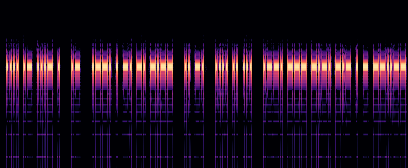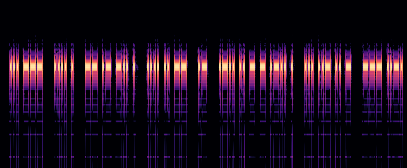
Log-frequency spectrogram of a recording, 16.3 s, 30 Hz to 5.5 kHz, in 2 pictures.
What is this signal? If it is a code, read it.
Morse code, heard as a keyed tone, about 34 wpm, 700 Hz. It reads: HAVE A PENNY IN HIS POCKET, SO HE MADE HIM A LITTLE SUIT OF
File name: Pinocchio / Pinocchio ch8 35 35 ik1hge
